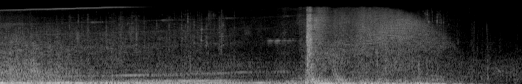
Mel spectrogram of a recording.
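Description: A device hums and whirs.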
